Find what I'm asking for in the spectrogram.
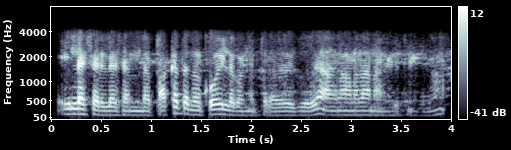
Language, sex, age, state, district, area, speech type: Tamil, male, 18-30, Tamil Nadu, Thanjavur, rural, conversation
